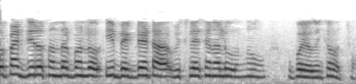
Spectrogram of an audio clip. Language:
Telugu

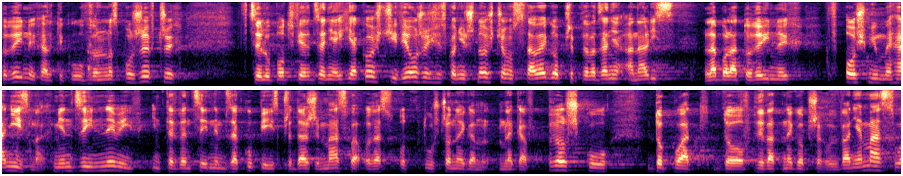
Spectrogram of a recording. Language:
Polish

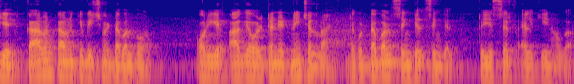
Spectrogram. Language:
Hindi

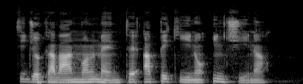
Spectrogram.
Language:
Italian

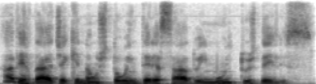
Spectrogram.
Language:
Portuguese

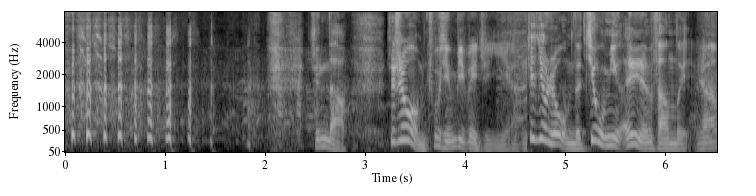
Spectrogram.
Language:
Chinese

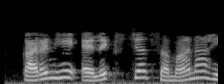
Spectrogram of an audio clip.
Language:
Marathi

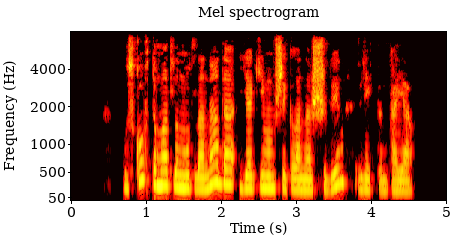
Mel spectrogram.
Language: Mari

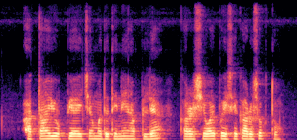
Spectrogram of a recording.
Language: Marathi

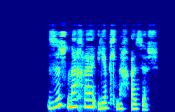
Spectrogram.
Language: Kabardian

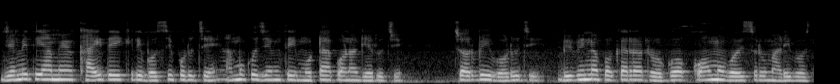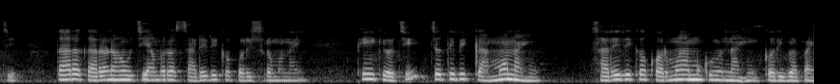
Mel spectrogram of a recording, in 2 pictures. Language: Odia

